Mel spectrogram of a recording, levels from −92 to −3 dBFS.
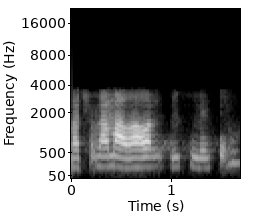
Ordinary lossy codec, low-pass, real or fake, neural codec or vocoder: none; 3.6 kHz; fake; codec, 16 kHz, 1 kbps, FunCodec, trained on Chinese and English, 50 frames a second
